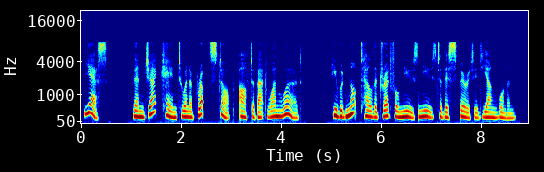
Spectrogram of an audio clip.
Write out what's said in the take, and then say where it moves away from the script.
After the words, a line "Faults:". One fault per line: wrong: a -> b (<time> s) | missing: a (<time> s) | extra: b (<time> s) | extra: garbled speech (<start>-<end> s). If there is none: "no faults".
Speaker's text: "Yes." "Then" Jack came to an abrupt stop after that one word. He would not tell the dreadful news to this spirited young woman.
"Yes." "Then" Jack came to an abrupt stop after that one word. He would not tell the dreadful news news to this spirited young woman.
Faults:
extra: news (6.8 s)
